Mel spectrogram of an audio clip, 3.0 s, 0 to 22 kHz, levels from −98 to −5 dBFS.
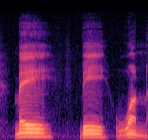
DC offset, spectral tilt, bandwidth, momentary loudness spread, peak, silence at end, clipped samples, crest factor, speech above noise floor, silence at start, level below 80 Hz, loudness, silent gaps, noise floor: under 0.1%; -6.5 dB/octave; 12 kHz; 16 LU; -10 dBFS; 0 s; under 0.1%; 18 dB; 38 dB; 0.3 s; -54 dBFS; -26 LUFS; none; -63 dBFS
